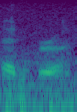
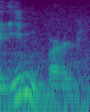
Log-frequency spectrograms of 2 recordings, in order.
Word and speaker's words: Edinburgh: I'm actually not from Edinburgh and she's like considering how well you pronounce that I can tell because you didn't say Edenberg uh because if you've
